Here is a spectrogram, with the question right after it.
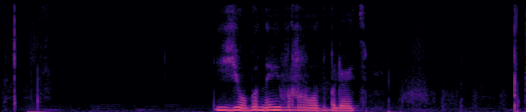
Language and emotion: Russian, angry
